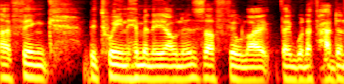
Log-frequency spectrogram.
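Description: A man speaks with a fairly low pitch, little pitch movement and a slightly mellow tone.

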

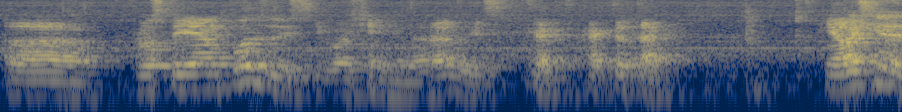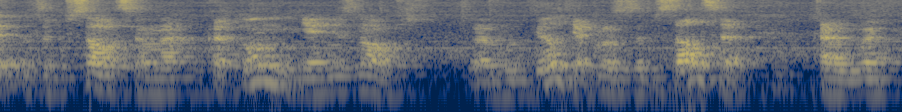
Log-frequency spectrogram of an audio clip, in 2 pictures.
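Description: Talking at a fairly quick pace with long, frequent pauses, the speaker has audible room echo and faint music in the background. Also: man. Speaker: hackathon participant; presenter. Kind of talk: project presentation. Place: meeting room. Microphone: camera far.

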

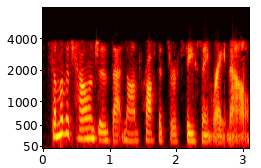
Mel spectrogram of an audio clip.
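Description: A woman at medium pitch with an unremarkable speaking voice. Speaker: webinar host. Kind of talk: webinar hosting. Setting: online webinar.

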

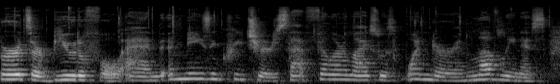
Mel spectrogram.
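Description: A woman's voice carries audible room echo along with light background noise. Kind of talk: informal educational talk. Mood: warm, cheerful, friendly. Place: home room.

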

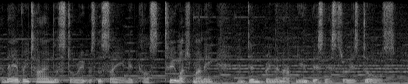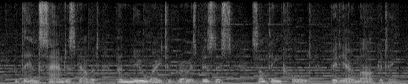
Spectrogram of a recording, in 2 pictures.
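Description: With music in the background, a man with a very deep, low pitch speaks in very wide pitch swings. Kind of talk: explainer video narration.

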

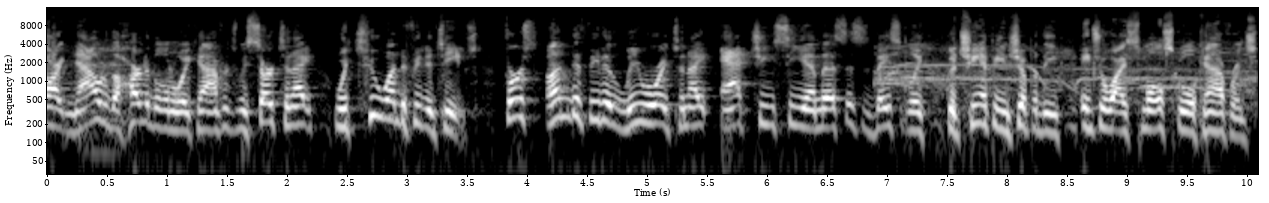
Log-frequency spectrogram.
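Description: A man talks at a high pitch in an animated, excited tone, with ordinary pitch variation. He moves at a fairly quick pace with hardly any pauses. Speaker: sports broadcaster. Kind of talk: live sports commentary over game highlights. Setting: TV studio sports show. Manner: animated, excited play-by-play delivery.

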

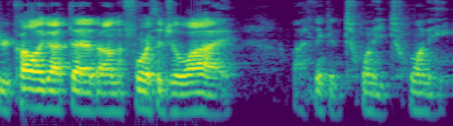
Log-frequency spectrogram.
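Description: A man speaks at a fairly quick pace, and audible room echo follows his words. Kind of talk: casual hobby vlog explanation. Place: workshop. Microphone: phone near.

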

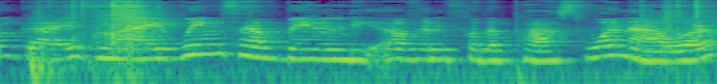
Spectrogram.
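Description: The voice belongs to a woman with ordinary pitch variation. Noticeable background noise runs underneath. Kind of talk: cooking tutorial. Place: kitchen.

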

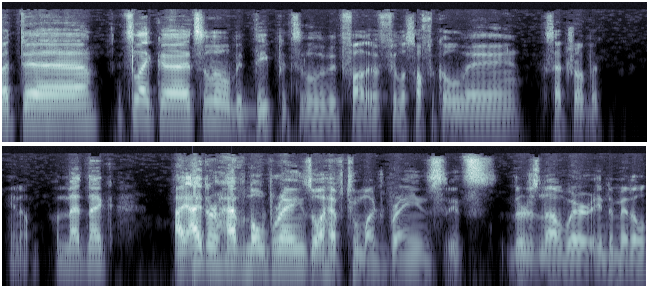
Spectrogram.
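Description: A man's voice of medium pitch, with ordinary pitch variation, a moderate pace and a fairly bright tone.

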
